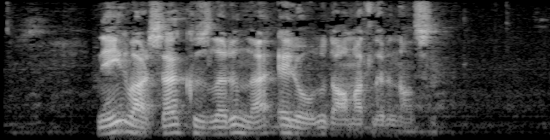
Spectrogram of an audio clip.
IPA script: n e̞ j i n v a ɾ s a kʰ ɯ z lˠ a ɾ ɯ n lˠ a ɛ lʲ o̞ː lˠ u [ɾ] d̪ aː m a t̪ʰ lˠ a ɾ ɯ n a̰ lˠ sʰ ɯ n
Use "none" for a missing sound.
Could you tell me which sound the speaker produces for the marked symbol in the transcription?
none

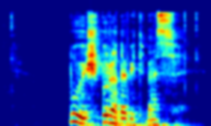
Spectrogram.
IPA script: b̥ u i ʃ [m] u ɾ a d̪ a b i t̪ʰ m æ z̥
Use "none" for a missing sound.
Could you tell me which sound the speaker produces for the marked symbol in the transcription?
b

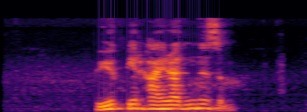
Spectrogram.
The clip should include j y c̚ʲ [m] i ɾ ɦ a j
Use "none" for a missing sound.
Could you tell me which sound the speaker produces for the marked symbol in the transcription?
b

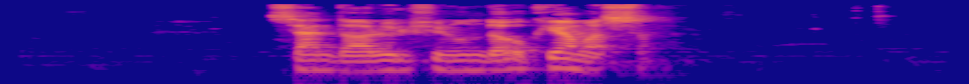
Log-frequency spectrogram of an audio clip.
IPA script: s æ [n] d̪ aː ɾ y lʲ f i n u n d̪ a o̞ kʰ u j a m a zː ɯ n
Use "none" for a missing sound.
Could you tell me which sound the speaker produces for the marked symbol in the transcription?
n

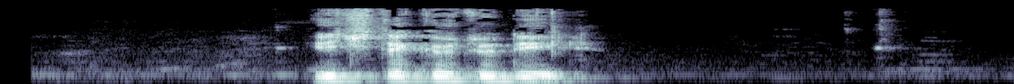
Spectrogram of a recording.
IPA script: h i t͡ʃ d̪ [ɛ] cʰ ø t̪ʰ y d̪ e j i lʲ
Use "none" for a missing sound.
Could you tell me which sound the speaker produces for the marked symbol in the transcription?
ɛ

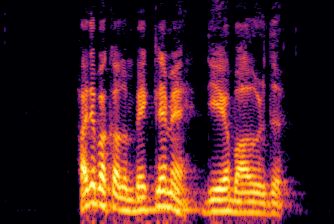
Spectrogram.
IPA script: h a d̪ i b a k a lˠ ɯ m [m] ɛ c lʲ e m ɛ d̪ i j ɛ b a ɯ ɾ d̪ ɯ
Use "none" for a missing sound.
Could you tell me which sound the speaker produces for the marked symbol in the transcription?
b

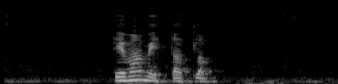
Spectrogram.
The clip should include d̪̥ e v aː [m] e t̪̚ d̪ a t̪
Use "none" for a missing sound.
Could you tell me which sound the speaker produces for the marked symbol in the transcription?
m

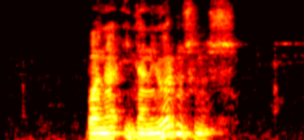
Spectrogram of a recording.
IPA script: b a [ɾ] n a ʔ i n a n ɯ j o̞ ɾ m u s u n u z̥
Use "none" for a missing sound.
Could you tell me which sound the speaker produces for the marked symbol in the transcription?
none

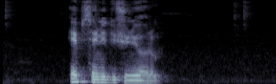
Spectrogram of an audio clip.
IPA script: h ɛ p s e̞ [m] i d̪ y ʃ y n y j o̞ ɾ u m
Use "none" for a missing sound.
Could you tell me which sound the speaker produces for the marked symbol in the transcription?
n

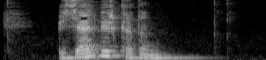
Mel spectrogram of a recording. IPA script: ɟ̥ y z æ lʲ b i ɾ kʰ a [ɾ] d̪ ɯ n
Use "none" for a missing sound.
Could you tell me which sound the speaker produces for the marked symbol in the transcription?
none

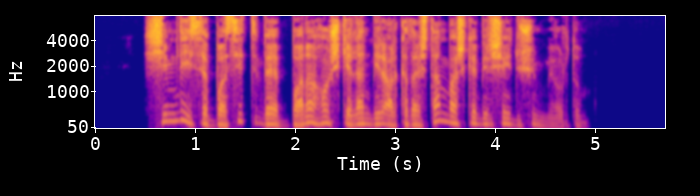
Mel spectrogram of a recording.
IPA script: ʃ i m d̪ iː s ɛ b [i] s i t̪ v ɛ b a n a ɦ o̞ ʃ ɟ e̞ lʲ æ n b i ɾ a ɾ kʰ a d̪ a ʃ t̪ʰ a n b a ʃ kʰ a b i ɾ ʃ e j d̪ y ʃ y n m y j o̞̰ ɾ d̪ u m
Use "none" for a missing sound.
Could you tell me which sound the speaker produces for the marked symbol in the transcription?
a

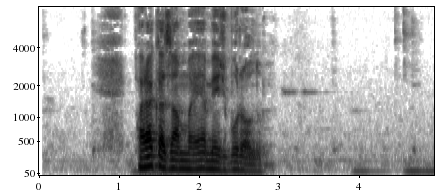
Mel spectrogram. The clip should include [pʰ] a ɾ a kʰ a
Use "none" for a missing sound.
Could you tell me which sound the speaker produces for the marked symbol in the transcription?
pʰ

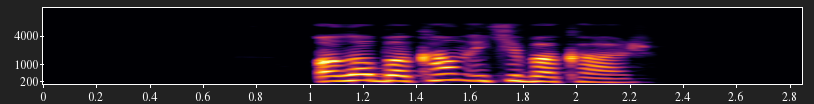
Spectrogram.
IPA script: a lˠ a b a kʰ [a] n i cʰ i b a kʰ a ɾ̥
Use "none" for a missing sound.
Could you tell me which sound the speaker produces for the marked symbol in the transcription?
a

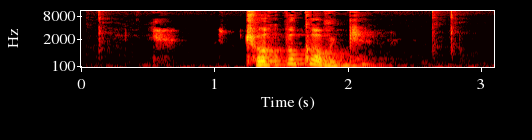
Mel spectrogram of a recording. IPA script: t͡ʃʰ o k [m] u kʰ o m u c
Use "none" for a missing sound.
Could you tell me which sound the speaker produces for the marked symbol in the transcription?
b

